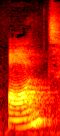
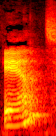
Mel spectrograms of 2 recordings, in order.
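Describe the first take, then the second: First: "aunt" said as AHNT, open back vowel, rising; questioning "aunt", rhyming with haunt; British-like pronunciation. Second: "Aunt" said like the insect ant, rising; questioning "Aunt", rhyming with pant; "ant" pronunciation. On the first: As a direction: offer "aunt" with a long AH. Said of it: "como a inglés británico". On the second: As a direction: offer "Aunt" with a short front A, as ANT. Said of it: "¿ustedes cómo lo pronunciarían?". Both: Shown as a demonstration.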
